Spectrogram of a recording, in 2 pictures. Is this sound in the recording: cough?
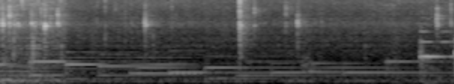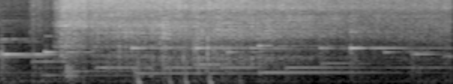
no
